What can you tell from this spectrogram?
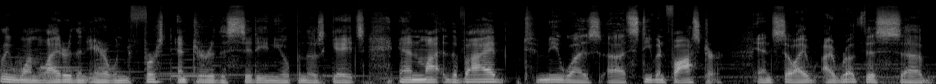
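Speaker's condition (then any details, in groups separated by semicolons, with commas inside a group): No condition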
